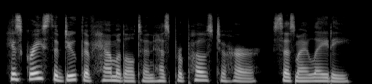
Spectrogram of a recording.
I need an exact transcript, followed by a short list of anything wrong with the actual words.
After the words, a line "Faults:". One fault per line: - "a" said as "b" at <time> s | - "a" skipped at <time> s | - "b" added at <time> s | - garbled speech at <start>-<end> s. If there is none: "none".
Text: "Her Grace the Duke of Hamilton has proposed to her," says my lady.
"His Grace the Duke of Hamilton has proposed to her," says my lady.
Faults:
- "Her" said as "His" at 0.0 s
